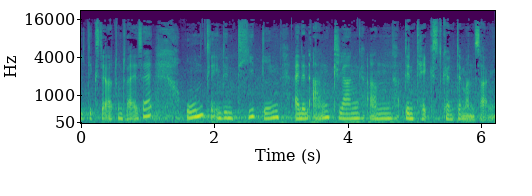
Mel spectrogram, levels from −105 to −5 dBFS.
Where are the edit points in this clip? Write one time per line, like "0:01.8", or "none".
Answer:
0:02.0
